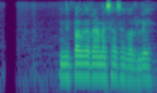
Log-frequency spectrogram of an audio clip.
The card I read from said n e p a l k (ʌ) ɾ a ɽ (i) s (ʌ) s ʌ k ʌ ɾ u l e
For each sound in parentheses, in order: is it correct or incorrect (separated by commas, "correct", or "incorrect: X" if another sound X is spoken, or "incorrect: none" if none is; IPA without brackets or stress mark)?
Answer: incorrect: a, incorrect: a, incorrect: a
